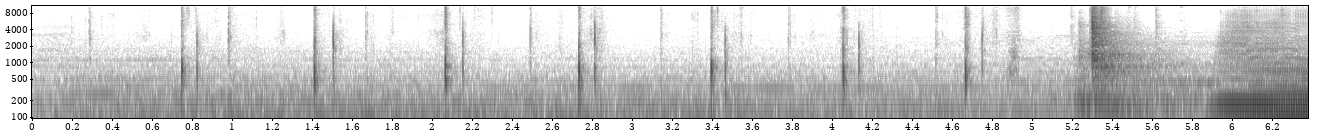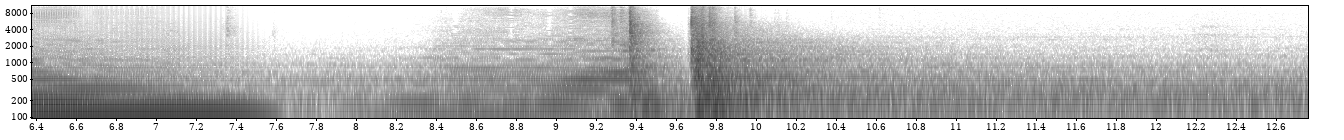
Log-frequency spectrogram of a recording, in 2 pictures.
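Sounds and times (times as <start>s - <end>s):
low hum: 0.0s - 12.7s
footsteps clicking: 0.1s - 5.1s
heavy freezer room door grinding open: 5.4s - 11.2s.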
